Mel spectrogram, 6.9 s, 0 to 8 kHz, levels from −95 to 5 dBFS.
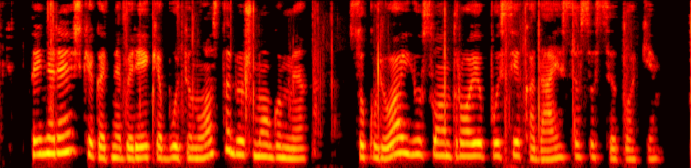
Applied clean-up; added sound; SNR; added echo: classical method Wiener filter.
